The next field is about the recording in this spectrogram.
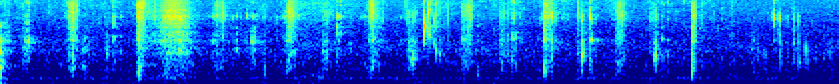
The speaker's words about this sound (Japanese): ステレオでステレオで咀嚼音取ったら ASMR だけど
